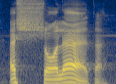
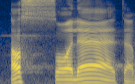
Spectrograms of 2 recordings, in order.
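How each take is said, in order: First: The s sound is pronounced as sh. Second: The s sound is thick and emphatic. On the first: The speaker calls it wrong. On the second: The speaker calls it right. "mengganti huruf shad dengan sin atau shin"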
